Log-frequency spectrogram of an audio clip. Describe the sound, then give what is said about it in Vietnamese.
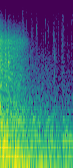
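A single deep, loud boom that rumbles heavily in the low end and slowly fades out, with no voices over it, portraying the terrible explosion with which the heavens vanish on the last day, as described in the Bible. “Nó được miêu tả trong Kinh Thánh là ngày mà các tầng trời sẽ biến mất sau một tiếng nổ kinh hoàng.”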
